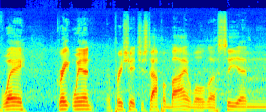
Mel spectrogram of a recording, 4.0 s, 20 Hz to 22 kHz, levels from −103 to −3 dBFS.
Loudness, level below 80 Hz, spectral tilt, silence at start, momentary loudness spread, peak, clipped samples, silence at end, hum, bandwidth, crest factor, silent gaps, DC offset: -23 LUFS; -50 dBFS; -3.5 dB/octave; 0 s; 10 LU; -4 dBFS; under 0.1%; 0 s; none; 16 kHz; 20 dB; none; under 0.1%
